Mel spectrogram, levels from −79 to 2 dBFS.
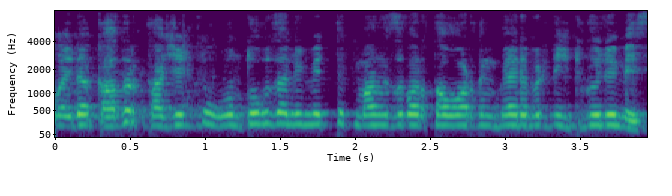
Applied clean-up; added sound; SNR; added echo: neural mask model DeepFilterNet 3.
